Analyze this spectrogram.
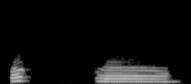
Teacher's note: जब हम लोग उ का उच्चारण कर रहे हैं तो हवा कहाँ पे टकरा रही है, होठ पे। कहाँ पे, होठ पर। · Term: ओष्ठ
